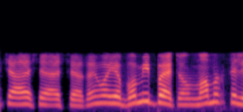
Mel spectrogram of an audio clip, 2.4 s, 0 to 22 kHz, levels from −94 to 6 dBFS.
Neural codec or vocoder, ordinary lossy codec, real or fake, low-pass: codec, 16 kHz in and 24 kHz out, 0.9 kbps, LongCat-Audio-Codec, fine tuned four codebook decoder; AAC, 32 kbps; fake; 3.6 kHz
